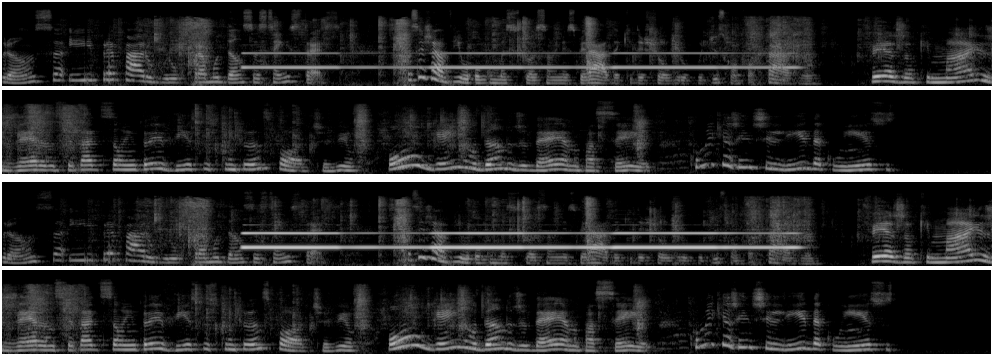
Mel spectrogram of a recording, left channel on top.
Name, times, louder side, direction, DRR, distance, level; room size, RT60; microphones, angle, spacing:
voice 1, 0.0-3.8 4.1-8.2, left 3 dB, 65° left, 1.1 m, -38 dB
sound 1, 0.6-10.8 11.1-17.2, equal, 5° left, 2.6 m, -43 dB
Wind instrument woodwind instrument, 2.4-8.0, right 12 dB, 40° right, 0.3 m, -22 dB
voice 2, 8.7-18.8, right 2 dB, 25° right, 0.8 m, -33 dB
6.7 x 4.9 x 3.3 m
head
